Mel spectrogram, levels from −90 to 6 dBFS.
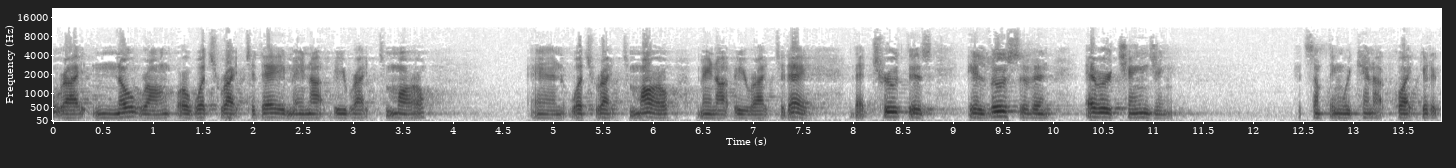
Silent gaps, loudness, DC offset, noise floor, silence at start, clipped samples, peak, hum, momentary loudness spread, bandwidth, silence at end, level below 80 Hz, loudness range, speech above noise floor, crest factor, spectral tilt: none; -20 LUFS; under 0.1%; -57 dBFS; 0 s; under 0.1%; -4 dBFS; none; 11 LU; 10.5 kHz; 0 s; -56 dBFS; 4 LU; 37 dB; 18 dB; -5.5 dB/octave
